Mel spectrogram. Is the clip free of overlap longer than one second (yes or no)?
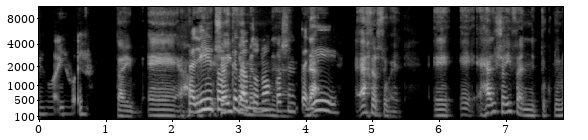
no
